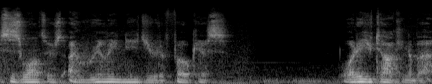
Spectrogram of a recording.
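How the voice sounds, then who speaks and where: A man in a put-on character voice, raspy and medium in pitch, with monotone, flat intonation at a fairly quick pace over clear background noise. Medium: video game. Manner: calm, controlled.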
